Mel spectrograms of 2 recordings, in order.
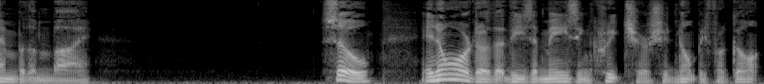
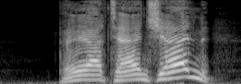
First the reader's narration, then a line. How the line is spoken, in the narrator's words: screamed Gobber the Belch, the soldier in charge of teaching initiation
